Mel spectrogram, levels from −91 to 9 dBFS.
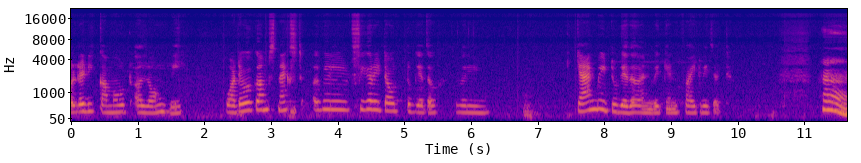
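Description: No technical faults are audible.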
